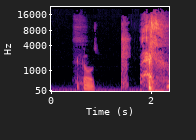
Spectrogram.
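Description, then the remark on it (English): A loud sneeze right up against the microphone: a voiced, rising 'ah' intake, a short breathy catch, then an explosive, sputtering burst that hits the mic hard. “just this like booger arm just came out and slapped the mic.”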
